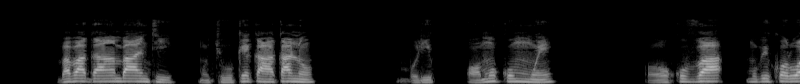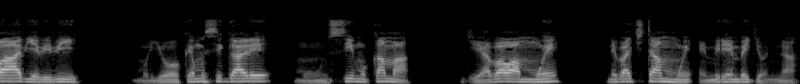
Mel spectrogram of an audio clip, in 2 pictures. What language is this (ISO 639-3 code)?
lug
